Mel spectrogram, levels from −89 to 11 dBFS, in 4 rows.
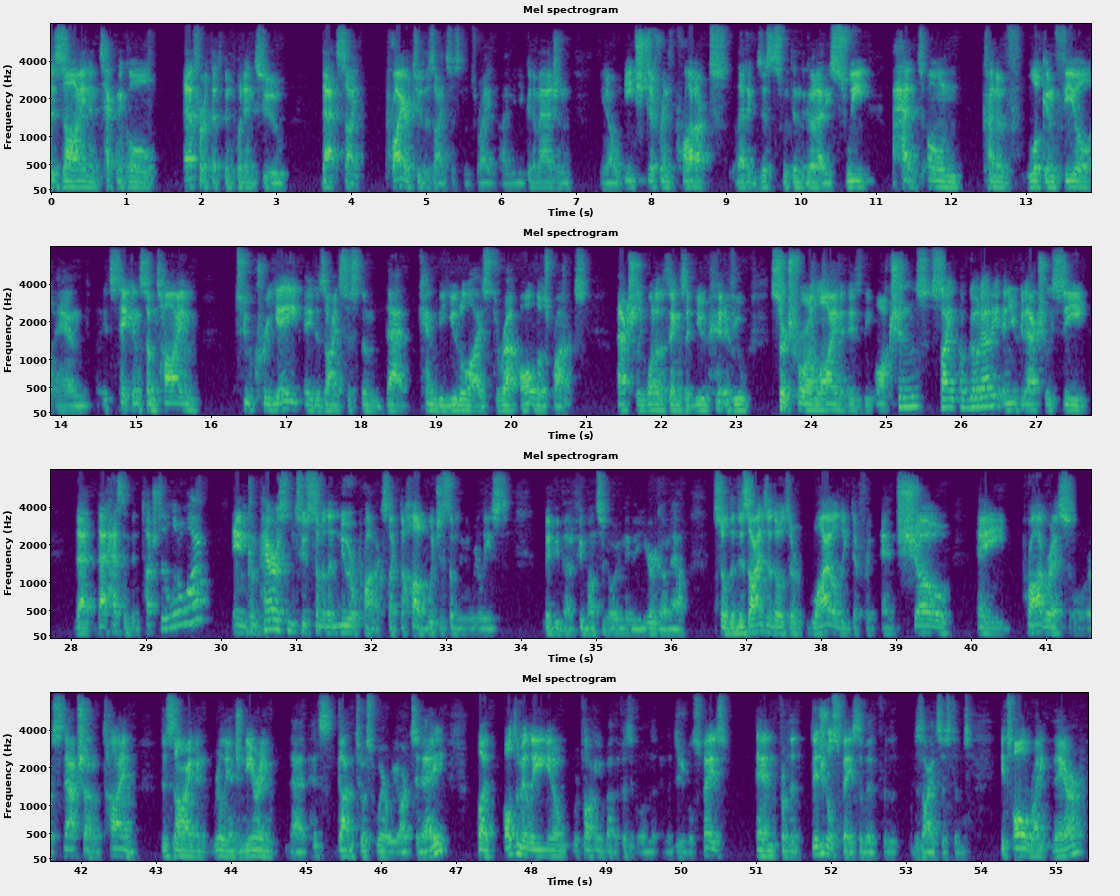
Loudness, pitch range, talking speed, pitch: -17 LUFS, 90-105 Hz, 190 wpm, 100 Hz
